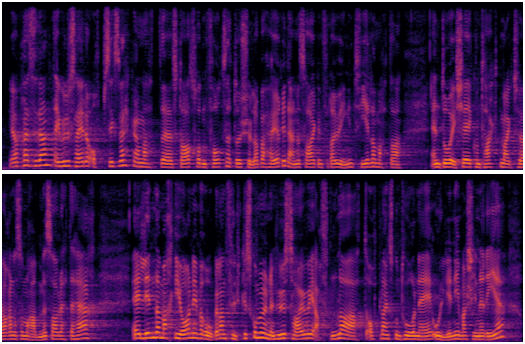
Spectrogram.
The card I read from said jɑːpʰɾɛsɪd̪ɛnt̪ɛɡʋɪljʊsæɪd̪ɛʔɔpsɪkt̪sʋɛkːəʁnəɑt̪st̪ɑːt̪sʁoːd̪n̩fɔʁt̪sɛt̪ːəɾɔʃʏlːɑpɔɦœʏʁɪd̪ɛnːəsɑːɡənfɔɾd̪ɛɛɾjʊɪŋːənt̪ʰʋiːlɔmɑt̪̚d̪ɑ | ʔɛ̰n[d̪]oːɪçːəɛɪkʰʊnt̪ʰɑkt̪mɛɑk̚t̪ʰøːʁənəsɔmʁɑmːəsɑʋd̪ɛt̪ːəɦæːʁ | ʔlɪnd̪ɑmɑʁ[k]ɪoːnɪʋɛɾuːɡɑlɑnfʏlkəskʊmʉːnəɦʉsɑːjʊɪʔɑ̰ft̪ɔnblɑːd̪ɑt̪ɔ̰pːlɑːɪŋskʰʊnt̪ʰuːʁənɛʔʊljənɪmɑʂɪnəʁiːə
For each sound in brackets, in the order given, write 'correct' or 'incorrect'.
correct, correct

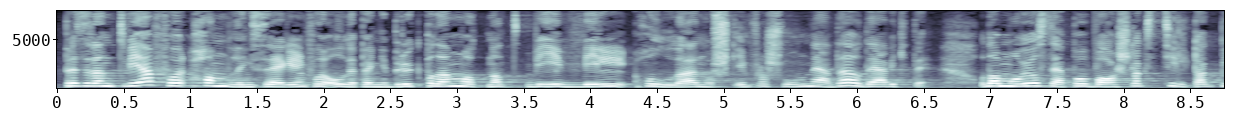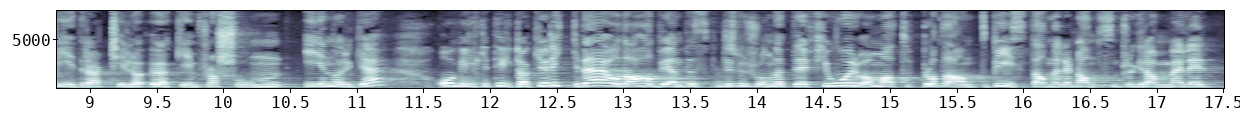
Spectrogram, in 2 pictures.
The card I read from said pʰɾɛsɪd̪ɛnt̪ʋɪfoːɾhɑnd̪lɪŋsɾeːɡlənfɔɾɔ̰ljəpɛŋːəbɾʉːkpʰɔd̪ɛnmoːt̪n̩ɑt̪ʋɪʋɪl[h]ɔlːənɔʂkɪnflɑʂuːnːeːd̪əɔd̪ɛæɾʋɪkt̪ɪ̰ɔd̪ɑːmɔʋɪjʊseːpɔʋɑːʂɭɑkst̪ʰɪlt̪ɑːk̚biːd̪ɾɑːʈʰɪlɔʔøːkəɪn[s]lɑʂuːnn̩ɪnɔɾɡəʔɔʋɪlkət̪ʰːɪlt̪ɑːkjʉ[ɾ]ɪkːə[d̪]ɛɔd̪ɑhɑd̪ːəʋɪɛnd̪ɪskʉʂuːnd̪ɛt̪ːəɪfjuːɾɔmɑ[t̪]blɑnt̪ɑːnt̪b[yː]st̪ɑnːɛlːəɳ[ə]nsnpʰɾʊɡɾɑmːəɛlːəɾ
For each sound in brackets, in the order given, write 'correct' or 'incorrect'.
correct, incorrect: f, correct, correct, correct, incorrect: iː, incorrect: ɑ

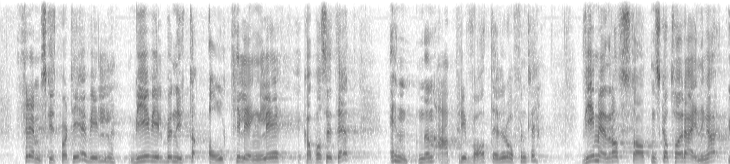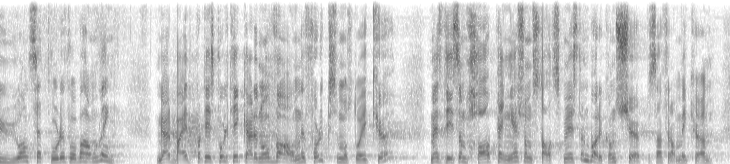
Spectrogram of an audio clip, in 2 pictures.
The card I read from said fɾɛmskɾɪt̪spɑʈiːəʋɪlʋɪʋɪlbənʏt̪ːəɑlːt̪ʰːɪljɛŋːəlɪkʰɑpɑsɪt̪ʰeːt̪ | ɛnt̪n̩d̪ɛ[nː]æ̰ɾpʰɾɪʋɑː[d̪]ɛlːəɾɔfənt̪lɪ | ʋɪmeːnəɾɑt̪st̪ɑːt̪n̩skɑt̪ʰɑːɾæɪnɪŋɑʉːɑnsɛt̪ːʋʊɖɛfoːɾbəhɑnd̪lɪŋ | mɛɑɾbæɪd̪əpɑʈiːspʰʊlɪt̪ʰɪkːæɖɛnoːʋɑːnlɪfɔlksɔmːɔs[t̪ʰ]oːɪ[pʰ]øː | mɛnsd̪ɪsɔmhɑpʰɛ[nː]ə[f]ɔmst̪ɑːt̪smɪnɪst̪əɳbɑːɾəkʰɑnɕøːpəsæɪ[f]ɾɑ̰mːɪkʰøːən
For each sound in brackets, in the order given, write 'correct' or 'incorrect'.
incorrect: n, incorrect: t̪, incorrect: t̪, incorrect: kʰ, incorrect: ŋː, incorrect: ʂ, correct

